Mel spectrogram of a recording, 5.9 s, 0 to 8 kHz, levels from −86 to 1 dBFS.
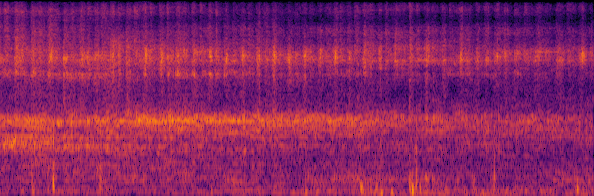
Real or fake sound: fake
